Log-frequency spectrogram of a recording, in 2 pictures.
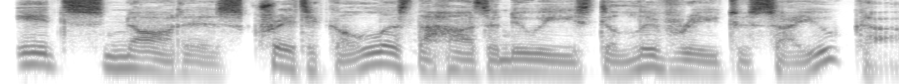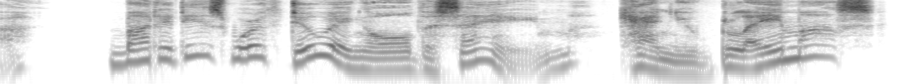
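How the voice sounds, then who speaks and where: An actor playing a shrewd, courteous naval emissary in a fantasy video game, speaking in a measured, formal, persuasive way. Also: male voice, mid-range voice, a little mellow, breathy edge, dry recording, studio quality, exaggerated voice. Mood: diplomatic. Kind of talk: scripted fantasy game dialogue.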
